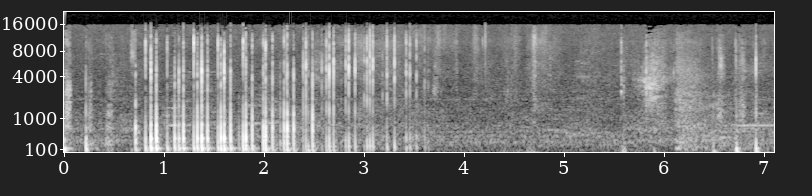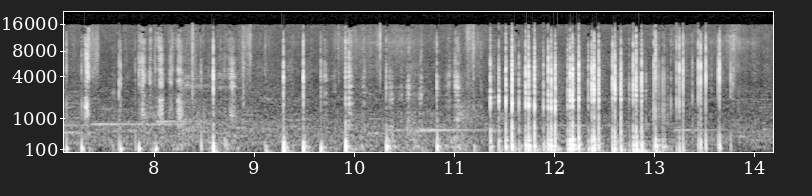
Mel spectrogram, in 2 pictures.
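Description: Fingertips and nails tap and scratch across the glossy printed paper pages of a large open hardcover children's fact book, "Ocean Facts," lying on a table, recorded close up with a handheld recorder. Quick bursts of dry, low tapping come first, then a quiet pause, then softer scratching and page-turning before a final burst of tapping.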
